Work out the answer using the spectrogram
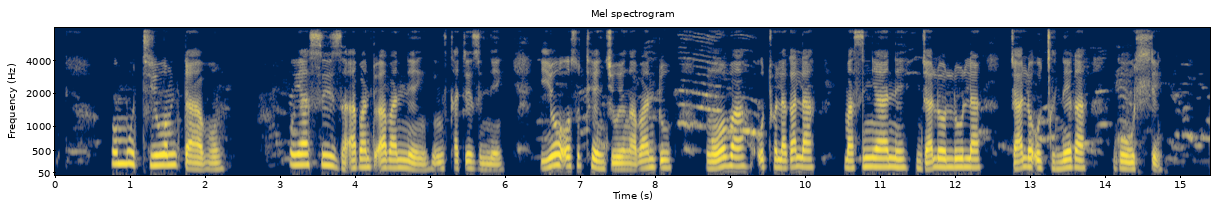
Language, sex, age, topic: North Ndebele, male, 36-49, health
